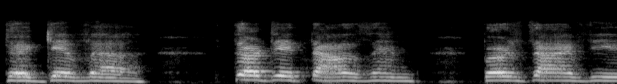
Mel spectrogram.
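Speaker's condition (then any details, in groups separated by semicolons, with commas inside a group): Spinocerebellar ataxia; slightly staccato speech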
